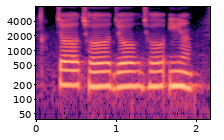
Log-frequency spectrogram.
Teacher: हमारी वायु का प्रेशर गले से थोड़ा ऊपर तालु पर पड़ता है। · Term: तालव्य व्यंजन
